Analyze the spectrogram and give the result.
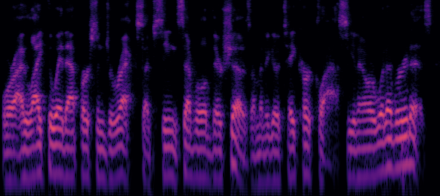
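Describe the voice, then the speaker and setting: A man who teaches theater acting, explaining in a conversational, animated and emphatic way during an interview. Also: on the low side, quick pace.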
